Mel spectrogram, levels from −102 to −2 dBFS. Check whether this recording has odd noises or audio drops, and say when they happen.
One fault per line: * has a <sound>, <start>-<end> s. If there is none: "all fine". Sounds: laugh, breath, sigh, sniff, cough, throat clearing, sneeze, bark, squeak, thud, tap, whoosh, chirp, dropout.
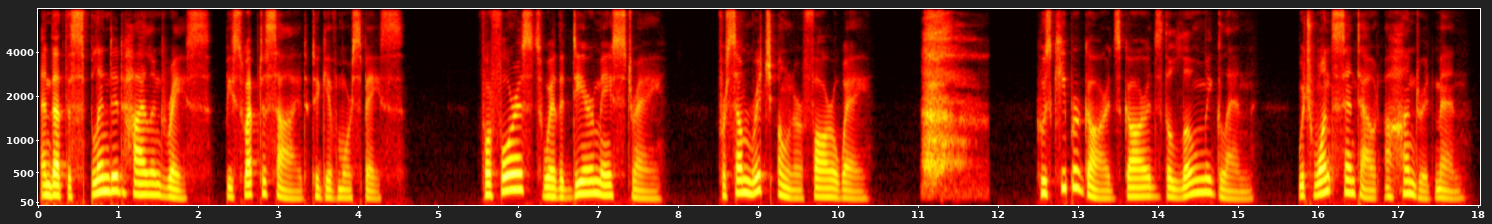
* has a sigh, 11.0-11.9 s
